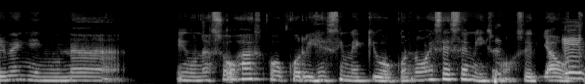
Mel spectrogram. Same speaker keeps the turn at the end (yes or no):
no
